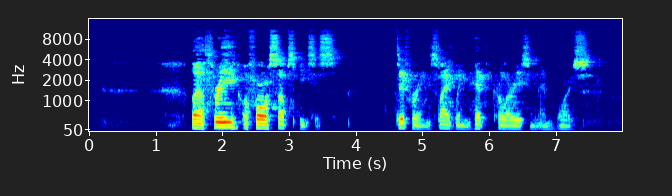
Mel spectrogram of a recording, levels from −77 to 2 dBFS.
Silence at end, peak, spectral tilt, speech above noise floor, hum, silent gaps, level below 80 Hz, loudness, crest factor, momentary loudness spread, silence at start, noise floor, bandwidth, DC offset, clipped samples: 0.5 s; -6 dBFS; -4.5 dB/octave; 52 dB; none; none; -70 dBFS; -24 LUFS; 20 dB; 20 LU; 1.55 s; -75 dBFS; 11.5 kHz; under 0.1%; under 0.1%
